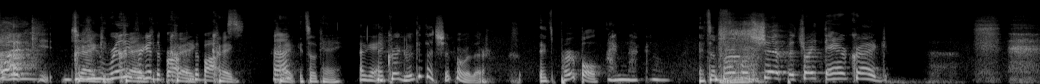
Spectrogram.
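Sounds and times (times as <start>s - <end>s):
speech: 0.2s - 9.0s, 9.8s - 10.3s
heavy breathing with raspy exhales: 9.2s - 10.3s.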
